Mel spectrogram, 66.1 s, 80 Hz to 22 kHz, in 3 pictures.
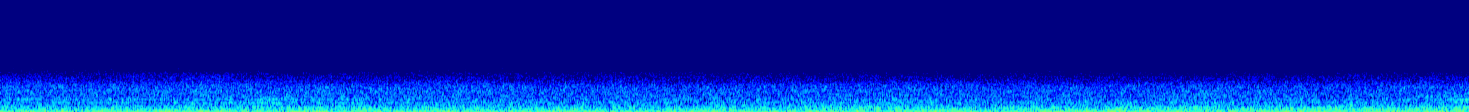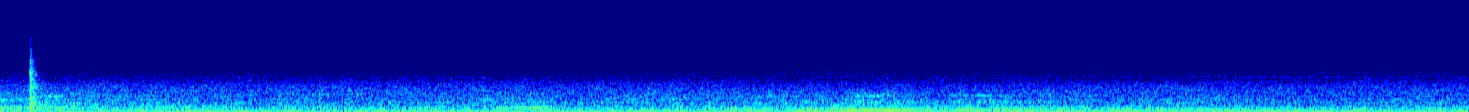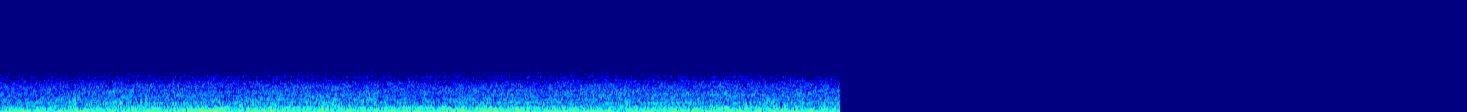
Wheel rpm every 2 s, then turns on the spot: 0, 0, 0, 0, 0, 0, 0, 0, 0, 0, 0, 0, 0, 0, 0, 0, 0, 0, 0, 0, 0, 0, 0, 0, 0, 0, 0, 0, 0, 0, 0, 0, 0.
none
